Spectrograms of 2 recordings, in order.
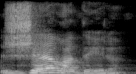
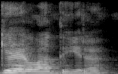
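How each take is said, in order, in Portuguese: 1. A primeira consoante é o som suave de zh. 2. A primeira consoante é o G de gato. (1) "o G tá com um sonzinho meio que de J" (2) "a gente não vai falar geladeira"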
